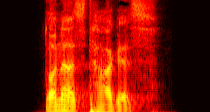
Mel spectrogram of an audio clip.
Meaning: genitive singular of Donnerstag
- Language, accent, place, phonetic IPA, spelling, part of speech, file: German, Germany, Berlin, [ˈdɔnɐstaːɡəs], Donnerstages, noun, De-Donnerstages.ogg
